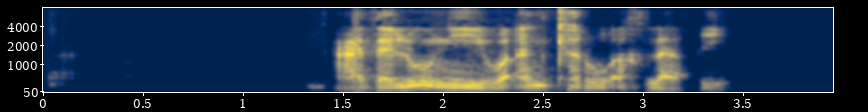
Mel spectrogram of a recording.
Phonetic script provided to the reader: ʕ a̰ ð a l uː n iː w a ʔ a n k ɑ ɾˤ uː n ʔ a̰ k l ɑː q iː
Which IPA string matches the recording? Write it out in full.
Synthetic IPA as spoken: ʕ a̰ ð a l uː n iː w a ʔ a n k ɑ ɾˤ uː ʔ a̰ x l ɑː q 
